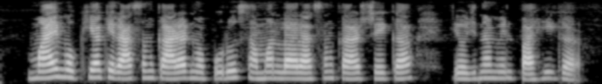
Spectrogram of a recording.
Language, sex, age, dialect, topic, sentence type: Chhattisgarhi, female, 18-24, Eastern, banking, question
